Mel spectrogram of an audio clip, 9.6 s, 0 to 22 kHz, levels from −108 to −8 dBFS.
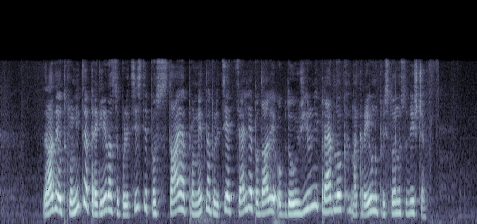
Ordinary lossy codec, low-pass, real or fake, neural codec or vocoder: none; 7.2 kHz; real; none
